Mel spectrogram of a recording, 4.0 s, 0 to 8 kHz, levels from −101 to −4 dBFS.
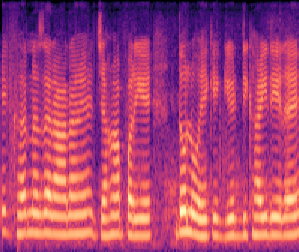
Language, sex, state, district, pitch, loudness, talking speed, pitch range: Hindi, female, Bihar, Vaishali, 215 Hz, -14 LUFS, 255 wpm, 205-230 Hz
